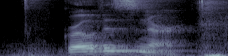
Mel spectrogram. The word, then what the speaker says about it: Grosvenor: Grosvenor. How do you actually say your name? You said it right. You don't say the S. Okay. The silent S.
